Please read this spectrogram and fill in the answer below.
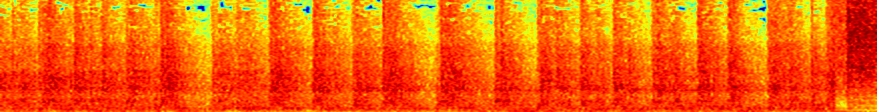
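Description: Several dhol barrel drums beaten with sticks in a fast, steady rhythm.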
